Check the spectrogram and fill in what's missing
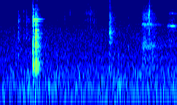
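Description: A knife slicing through an onion, cutting it in half on a board, gives one sharp close thud at first, then fainter taps and knocks. No talking.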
